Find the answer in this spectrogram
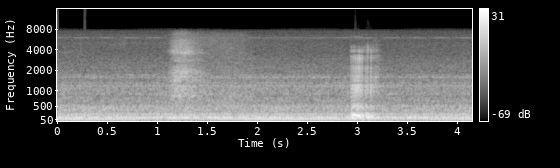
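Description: Steady low hum in the recording, with a soft breath-like hiss about a second in and a brief murmur of a man's voice near three seconds.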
